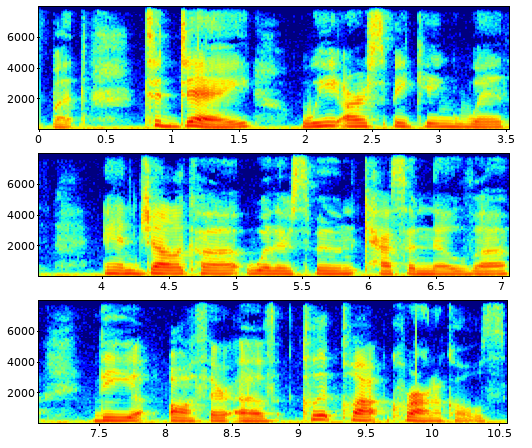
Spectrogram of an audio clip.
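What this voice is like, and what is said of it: Voice sounds sick, under the weather. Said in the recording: “I am a little under the weather ... apologize for my voice.”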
